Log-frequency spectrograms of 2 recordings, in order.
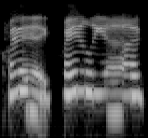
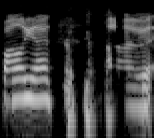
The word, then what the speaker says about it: Qualia: came out and no one knew how to pronounce the word Qualia. What is that? Quailia. Qualia.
